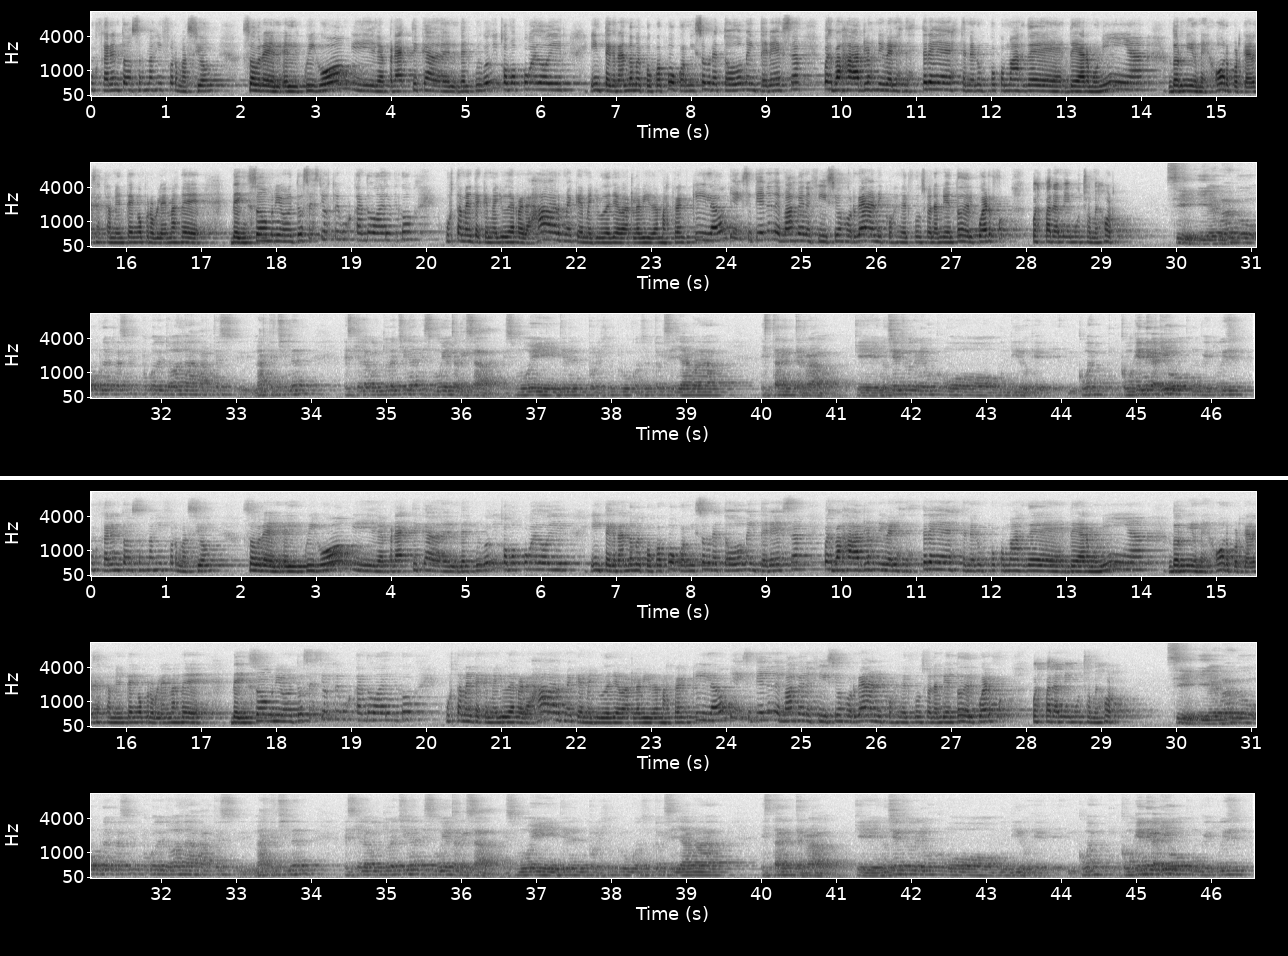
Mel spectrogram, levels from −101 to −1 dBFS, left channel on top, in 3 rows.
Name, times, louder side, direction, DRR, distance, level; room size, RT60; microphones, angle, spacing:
voice 1, 0.0-1.6 2.1-6.4 6.7-19.9 20.3-27.6 28.1-29.2, left 2 dB, 85° left, 9 dB, 1.6 m, -20 dB
voice 2, 29.9-33.9 34.4-39.4 40.2-40.9 41.3-44.5 44.8-46.4, equal, 25° left, -2 dB, 5.2 m, -29 dB
17.5 x 12.5 x 6.5 m, 1.2 s
head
